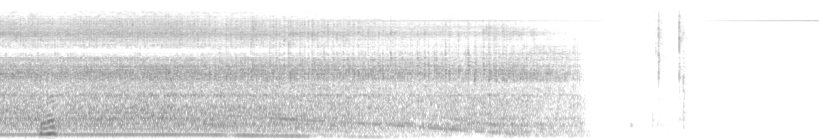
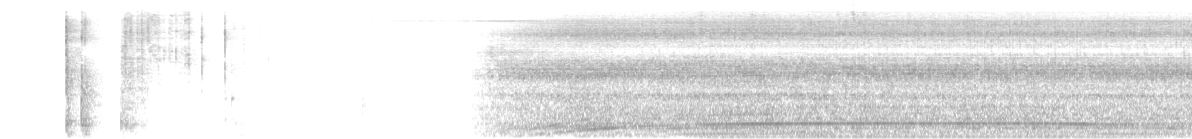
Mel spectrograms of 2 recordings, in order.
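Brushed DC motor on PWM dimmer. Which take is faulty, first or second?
second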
